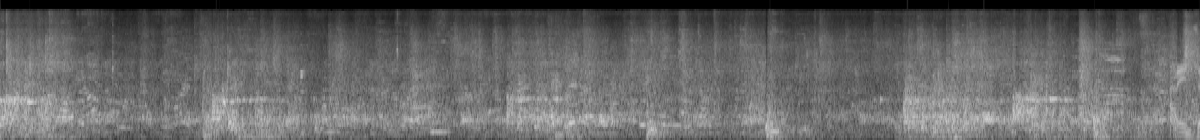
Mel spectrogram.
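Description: Busy bowling alley: a steady din of background chatter, broken by a few sharp knocks and thuds of balls and pins on the lanes.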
